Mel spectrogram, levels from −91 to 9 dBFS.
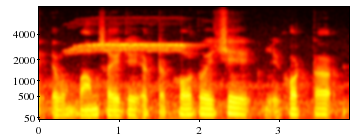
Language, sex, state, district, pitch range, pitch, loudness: Bengali, male, West Bengal, Paschim Medinipur, 95-110 Hz, 105 Hz, -14 LUFS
